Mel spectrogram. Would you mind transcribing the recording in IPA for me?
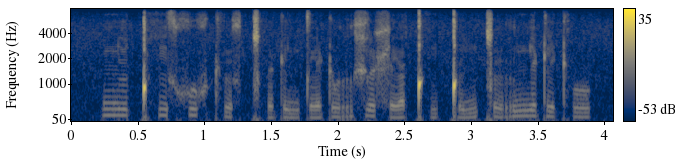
ɲ ʉ˥ ǃʰ i˥ s xʷ ɨ˥ xʷ ʈʰ ʉ˧˩˧ s ǀʰ ʏ˩˧ ʈ ɨ˩ ɲ t e˩˧ ʈ u˧ r ɕ ʉ˥ ʂ e˩˧ ɐ̯ ǃʰ i˩˧ ǃ ɨ˩˧ ɲ ǀ ʉ˧˩˧ r ɲ ɨ˥ ʈ i˧ ʈʰ u˧

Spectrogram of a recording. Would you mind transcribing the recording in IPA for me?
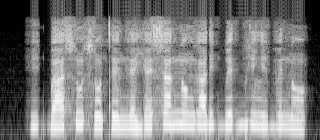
i˨ ɡ͡b a˨˦ s ũ˦˨ s ɔ̃˨ t ɛ̃˨ n ɛ˨ j ɛ˧ s a˦ n ɔ̃˦ ɡ a˦ ɾ i˧ ɡ͡b ɛ˦ ɡ͡b i˦˨ l i˨˦ b ɛ˦˨ n ɔ̃˨

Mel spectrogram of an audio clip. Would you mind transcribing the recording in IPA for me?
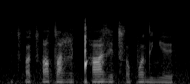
t͡sʼ ɒ t͡sʼ ɔ tˤ ɑ ɮ ə ǃʰ ɑ z i t͡sʼ ɔ p ɔ d ɪ ʎ ɪ

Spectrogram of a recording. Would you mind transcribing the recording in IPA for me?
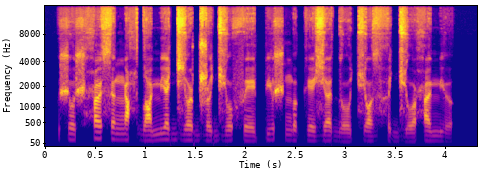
ʃ o ʃ ħ œ s ə ŋ a ħ dˤ ə mʲ a d͡ʑ ɤ ɖ͡ʐ ɤ d͡ʑ o f e pʲ o ʃ ŋ ɤ k e ʑ ɜ d o t͡ɕ ɔ z h ə d͡ʑ o ħ ɜ mʲ ɤ

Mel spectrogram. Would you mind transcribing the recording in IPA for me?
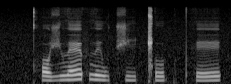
kʰ ɔ ʒ ð ɛ f ð ɪ w t͡ʃ i ǁ ʊ k pʰ e

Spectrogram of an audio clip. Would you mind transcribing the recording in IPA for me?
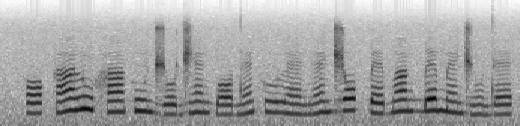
ɔ˨ k ã˨˦ l ũ˦˨ h ã˧ k ũ˧ d͡ʒ o˨ d͡ʒ ɛ̃˧ ɡ͡b ɔ˨ d ɛ̃˨˦ k u˧ l ɛ̃˨ ɡ ɛ̃˨˦ d͡ʒ ɔ˦ k͡p ɛ˧ b ã˦ ɡ͡b ɛ˦ m ɛ̃˧ d͡ʒ ũ˨ d ɛ˧

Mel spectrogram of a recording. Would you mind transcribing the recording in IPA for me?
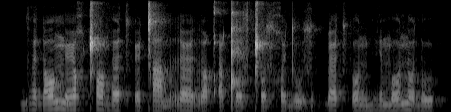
ɡʱ ə d ɾ ɔ ŋ ø χ ǁ ɔ ɦ ə t͡sʼ ø ǀ a m r œ r o qʼ ʏ ǃ e z ǁ o z χ y d u z | ɓ œ t͡sʼ o n bʱ ɪ m o n o d ɾ u

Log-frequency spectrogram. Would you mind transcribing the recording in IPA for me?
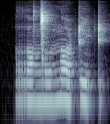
r ɒ ŋ͡ǀ o n ɒ ʈ i ʈ

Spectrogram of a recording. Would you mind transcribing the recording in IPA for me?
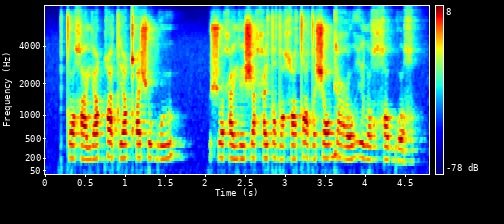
t ɤ χ a j e q ɛ t i qʼ i ʃ ɾ u ɡʷ ɯ | ʃ o ħ ɛ j e ʃ ɛ ħ i d e dˤ u χ i tˤ u dˤ i ʃ ɔ ɡ i ʕ o ɦ i l o ʁ χ ɤ ɡʷ ɯ ʁ

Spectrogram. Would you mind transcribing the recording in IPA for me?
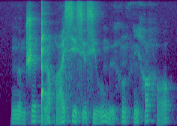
ŋ ɵ˨˩ m ʃ ø˦ ǃ ø˩˥ qʷ æ˩˥ sʲ ɛ˦˨ sʲ ɔ̰˦ sʲ uː˨˩˦ m ʉ˨˩˦ h ũ˦˨ θ ĩ˩˥ h ɔ˦ h ɔ˨˩˦

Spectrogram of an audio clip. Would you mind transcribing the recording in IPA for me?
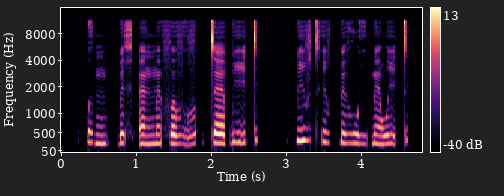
k͡p ə̤ ŋ͡m e p ɓ e x ʔ ɛ̃ ŋ͡m ẽ f ə v ə̤ v | t ɛ ɓ i t | k͡p i v tʰ i v k͡p y v w i̤ ɓ ẽ w i t

